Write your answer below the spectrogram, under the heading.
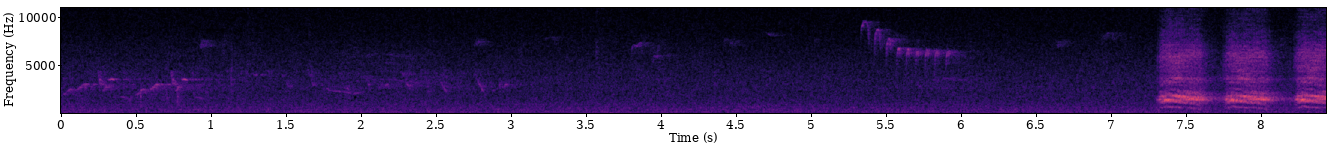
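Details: American Crow in a city setting near human infrastructure: quiet background with faint distant chirps, then three loud, raspy caws in quick succession at the end.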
